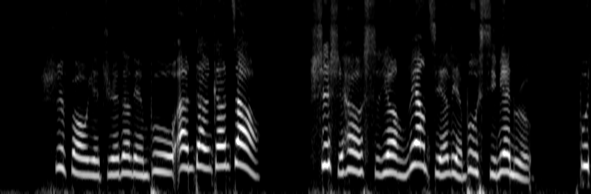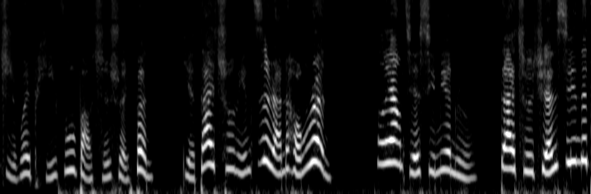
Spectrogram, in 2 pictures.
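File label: Chinese, commercial; GoLocalise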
